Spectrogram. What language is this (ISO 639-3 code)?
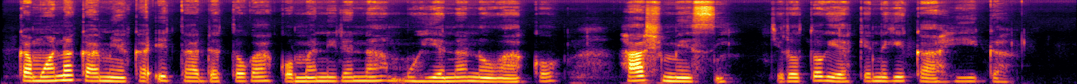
kik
